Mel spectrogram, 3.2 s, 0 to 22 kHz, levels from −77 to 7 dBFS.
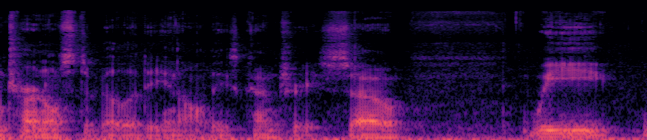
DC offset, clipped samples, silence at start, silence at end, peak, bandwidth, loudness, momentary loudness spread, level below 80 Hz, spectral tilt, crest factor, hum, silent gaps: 0.4%; under 0.1%; 0 s; 0 s; -6 dBFS; 16 kHz; -26 LUFS; 14 LU; -32 dBFS; -6 dB/octave; 18 dB; none; none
